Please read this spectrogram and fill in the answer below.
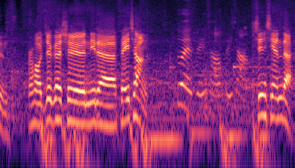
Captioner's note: speaks in a foreign language; woman speaks in a foreign language; speaks in a foreign language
